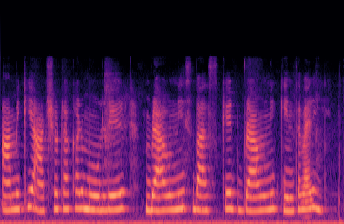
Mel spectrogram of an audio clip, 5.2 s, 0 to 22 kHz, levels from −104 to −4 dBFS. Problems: constant background noise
